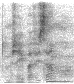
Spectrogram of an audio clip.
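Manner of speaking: whispered under her breath, amazed. Real, not acted. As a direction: breathe it out as a discovery. Marvelling at newly spotted details. (chuchoté, émerveillée)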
